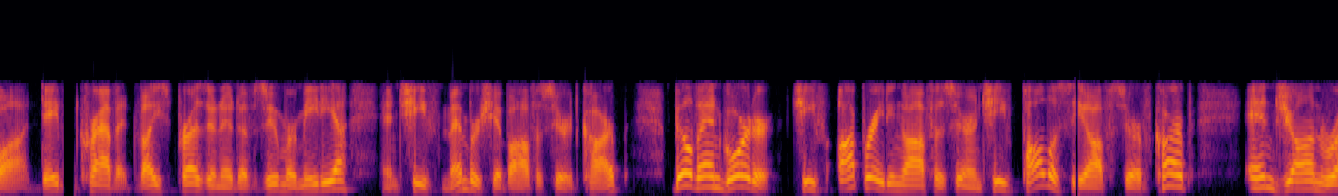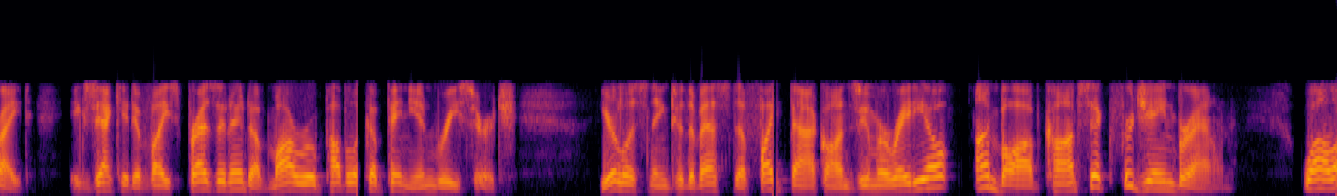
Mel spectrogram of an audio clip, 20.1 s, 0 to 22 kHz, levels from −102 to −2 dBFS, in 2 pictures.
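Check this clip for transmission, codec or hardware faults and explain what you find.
The speech has four dropouts from packet loss filled with silence, at 0.48 to 0.57 s, 8.07 to 8.10 s, 12.72 to 12.78 s and 15.84 to 15.87 s. The gaps last 90, 30, 60 and 30 ms, which fits 30 ms packets. The receiver substituted dead silence for each missing block, so the audio cuts out abruptly with hard edges. The G.711 telephone band, roughly 300 Hz to 3.7 kHz, carries the audio on either side of each gap.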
